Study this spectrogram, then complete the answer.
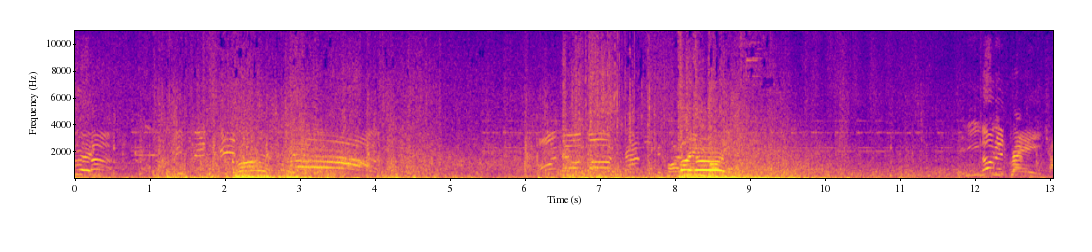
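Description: Ship cannon fire at sea in Assassin's Creed Rogue, heavy booming blasts rolling over wind and surf, with shouted voices talking throughout.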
